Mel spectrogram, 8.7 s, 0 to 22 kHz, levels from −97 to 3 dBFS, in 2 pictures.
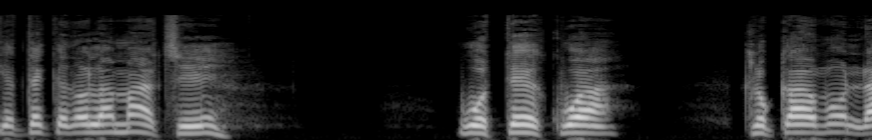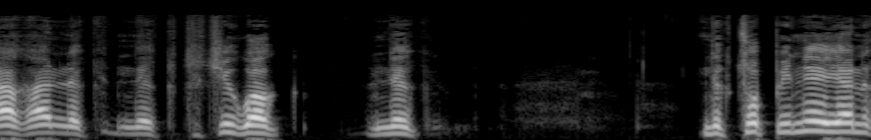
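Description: No technical faults can be heard in this recording at any point.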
